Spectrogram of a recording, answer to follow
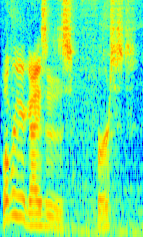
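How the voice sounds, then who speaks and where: A man's voice: fairly high pitch, big pitch swings, slow, bright, forceful tone, slight background noise. A young man hosting a let's play, chatting casually with friends as he comments on the game. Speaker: host of a let's play video. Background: game music.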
